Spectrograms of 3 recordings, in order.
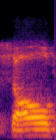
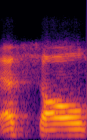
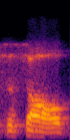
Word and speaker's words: SSOLVE: observation lunar volatile experiment which is variously pronounced as solve or F solve or one crazy person calls us to solve but we don't respect that I'll start with the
